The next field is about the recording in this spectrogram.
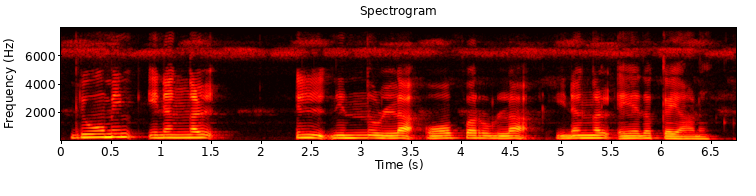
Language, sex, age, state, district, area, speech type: Malayalam, female, 45-60, Kerala, Wayanad, rural, read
